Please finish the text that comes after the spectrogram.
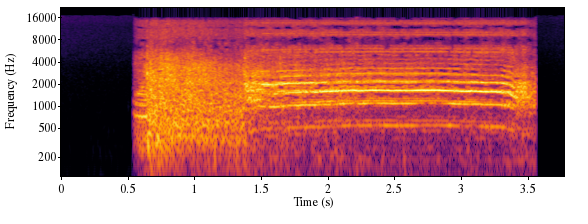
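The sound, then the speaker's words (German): A cartoon cat scream sound effect, the characteristic scream of Tom from Tom and Jerry: a loud, sustained yowl that opens raspy and noisy, then settles into a strained, tonal wail held steadily for about three seconds before cutting off abruptly. “Ja, und da hättet ihr doch, das ist doch der charakteristische Schrei aus Tom und Jerry.”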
